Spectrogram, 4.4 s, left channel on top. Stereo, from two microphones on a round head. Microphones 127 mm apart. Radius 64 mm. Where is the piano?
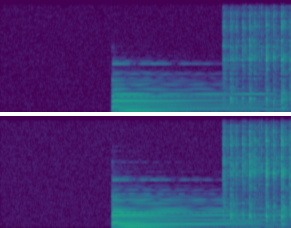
80° right, 3 m.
